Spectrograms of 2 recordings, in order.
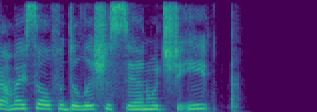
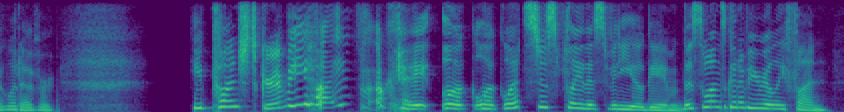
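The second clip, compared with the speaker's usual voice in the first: usual speaking voice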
